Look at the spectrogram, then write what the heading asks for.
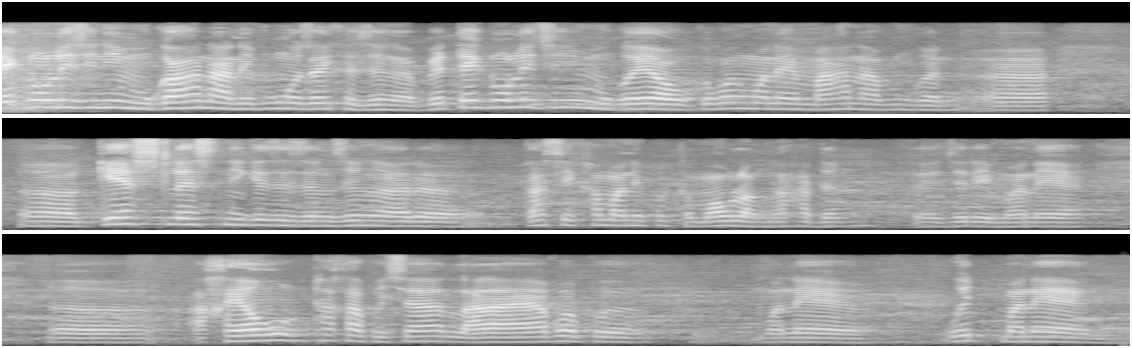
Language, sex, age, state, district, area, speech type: Bodo, male, 18-30, Assam, Udalguri, urban, spontaneous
